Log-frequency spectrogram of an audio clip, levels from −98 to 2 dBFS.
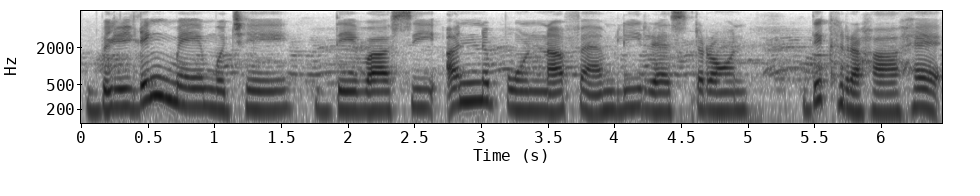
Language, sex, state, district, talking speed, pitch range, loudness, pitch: Hindi, female, Madhya Pradesh, Katni, 95 wpm, 190-215 Hz, -17 LUFS, 195 Hz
